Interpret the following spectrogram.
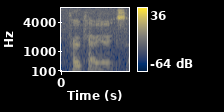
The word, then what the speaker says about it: prokaryotes: You can remember this quite easily by thinking about pro in prokaryotes rhyming with no, as in pro have no nucleus.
